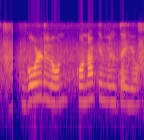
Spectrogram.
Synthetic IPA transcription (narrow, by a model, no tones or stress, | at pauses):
ɡoːlɖloːnkoːnakemɪlt̪əɦijo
